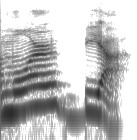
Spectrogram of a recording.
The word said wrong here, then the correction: Morbier: No. Yeah. No. La Morbier. La Morbier. Yes. Morbier.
